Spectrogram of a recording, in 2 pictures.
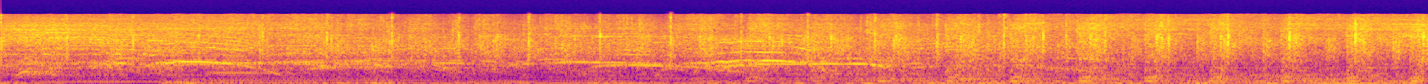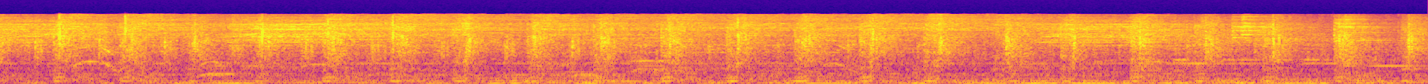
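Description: Live gospel band playing a fast, upbeat groove on drum kit and electric bass guitar. The drumming grows busier about halfway through.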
